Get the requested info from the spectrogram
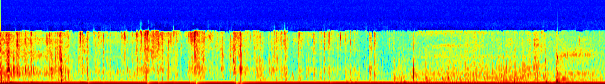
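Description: Pokémon trading cards being handled, with light rustling and clicking that is busiest in the first couple of seconds and then eases off to a few faint clicks.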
